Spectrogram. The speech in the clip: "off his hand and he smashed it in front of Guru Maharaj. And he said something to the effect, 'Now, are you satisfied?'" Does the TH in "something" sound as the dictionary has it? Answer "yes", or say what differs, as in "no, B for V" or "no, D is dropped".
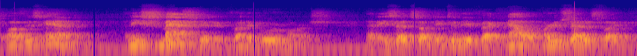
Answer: yes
